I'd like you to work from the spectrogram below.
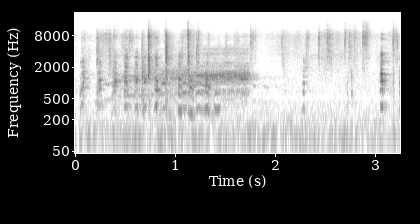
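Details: Backyard hens clucking, with a drawn-out wavering call in the first two seconds followed by scattered short clucks over low background rumble.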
